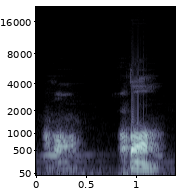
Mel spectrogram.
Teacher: Tapi kalau to itu tertahan ya. To nafasnya tertahan dan menempel di langit-langit atas.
